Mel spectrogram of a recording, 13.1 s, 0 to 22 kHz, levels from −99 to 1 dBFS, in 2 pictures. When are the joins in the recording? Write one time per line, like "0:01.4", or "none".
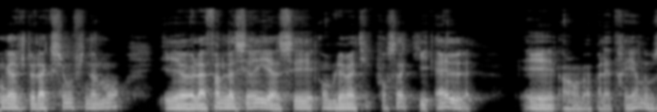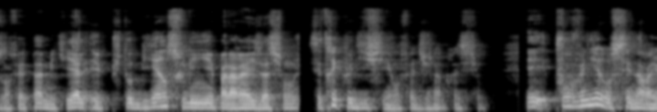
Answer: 0:09.5

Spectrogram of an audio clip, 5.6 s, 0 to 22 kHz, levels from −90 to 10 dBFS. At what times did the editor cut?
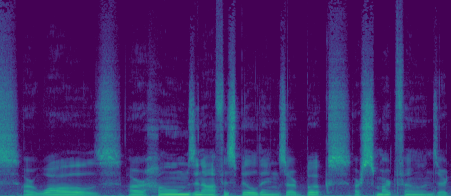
none

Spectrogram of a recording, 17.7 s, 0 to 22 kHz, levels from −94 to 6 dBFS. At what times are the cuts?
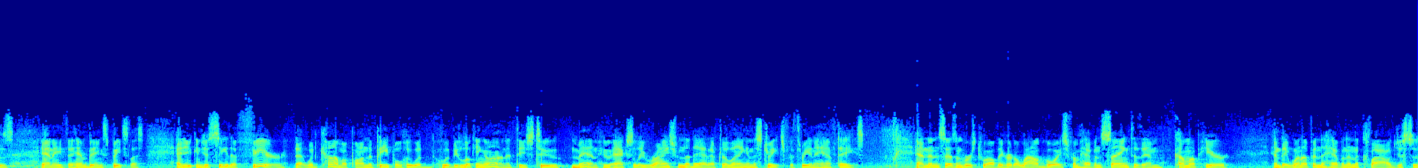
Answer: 0:11.4

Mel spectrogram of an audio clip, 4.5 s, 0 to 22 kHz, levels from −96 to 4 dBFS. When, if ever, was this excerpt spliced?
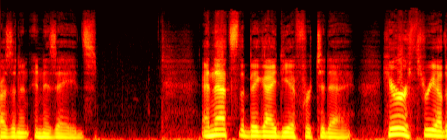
none

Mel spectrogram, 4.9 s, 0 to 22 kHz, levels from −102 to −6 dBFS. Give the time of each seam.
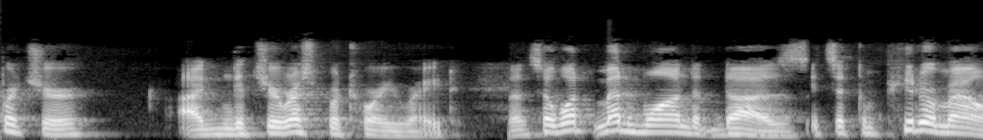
0:02.5

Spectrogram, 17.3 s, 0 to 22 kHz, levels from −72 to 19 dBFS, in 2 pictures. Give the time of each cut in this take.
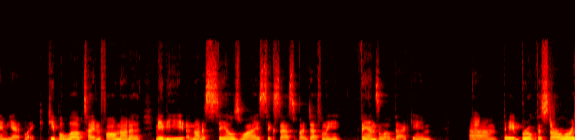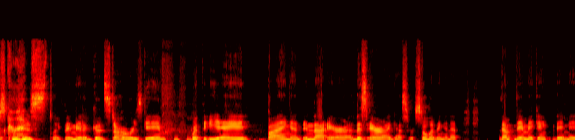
none

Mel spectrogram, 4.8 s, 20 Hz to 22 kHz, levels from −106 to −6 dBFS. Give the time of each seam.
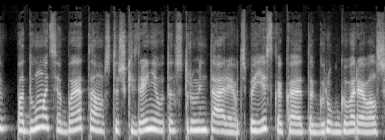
0:03.0

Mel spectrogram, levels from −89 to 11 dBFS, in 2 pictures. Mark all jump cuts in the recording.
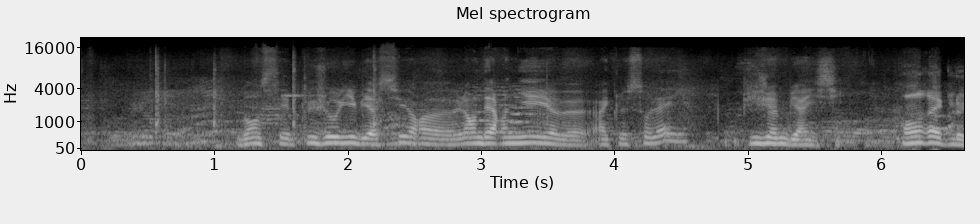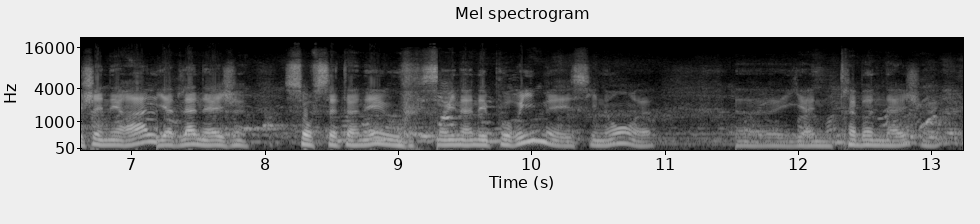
0:07.2
0:09.3
0:11.5

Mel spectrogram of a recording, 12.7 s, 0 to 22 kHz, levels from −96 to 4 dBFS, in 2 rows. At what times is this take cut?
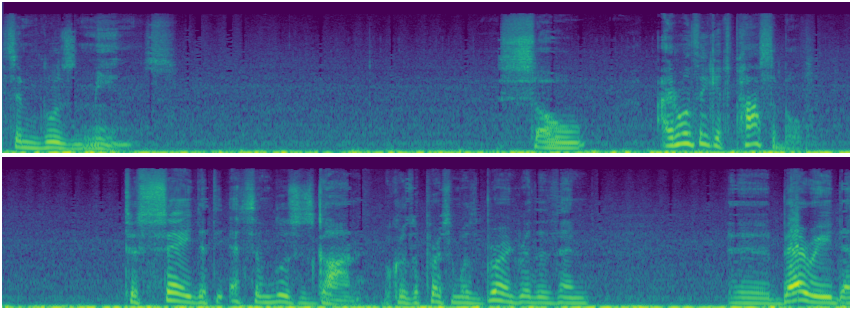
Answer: none

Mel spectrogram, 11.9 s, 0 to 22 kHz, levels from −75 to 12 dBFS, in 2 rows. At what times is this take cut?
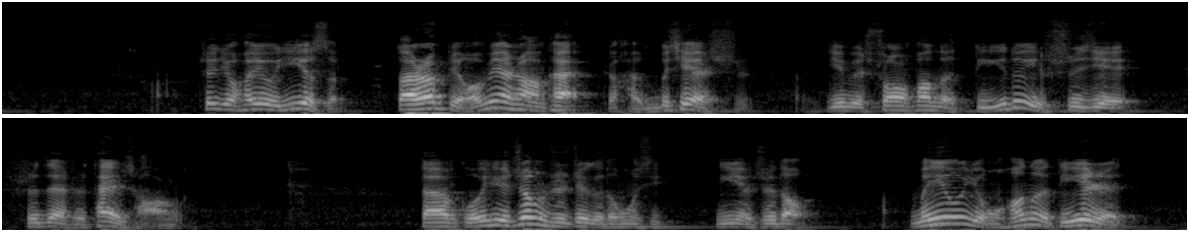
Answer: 0:01.9

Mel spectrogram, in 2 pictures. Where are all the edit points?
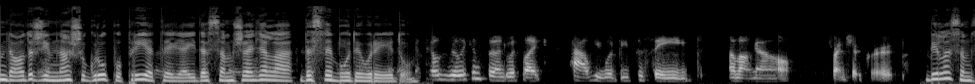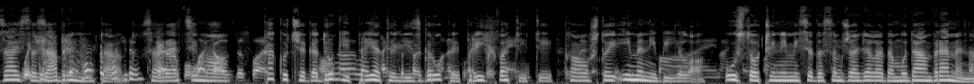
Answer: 0:04.2
0:15.4
0:16.9

